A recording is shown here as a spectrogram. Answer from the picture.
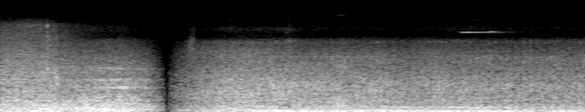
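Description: Steady rumble of a commuter train running, with a low hum under it, broken once by a brief dropout about a second and a half in.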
